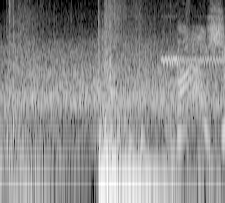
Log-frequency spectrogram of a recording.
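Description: Players collide with a heavy thud.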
